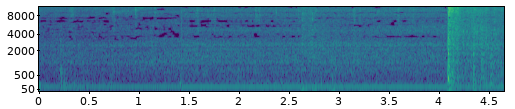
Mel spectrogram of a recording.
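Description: Steady low hum, broken about four seconds in by a single sharp firework bang that rings out briefly.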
